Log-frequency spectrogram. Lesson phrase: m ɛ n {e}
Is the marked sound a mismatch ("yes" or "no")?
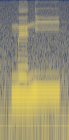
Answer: yes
